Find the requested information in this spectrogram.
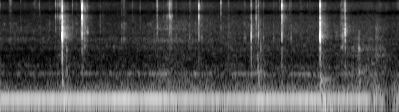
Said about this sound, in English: I actually take my scissors and I run it right along the bottom. Cut a nice slit in it, and that way I can pull it all up like that and trim it up nice and clean.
